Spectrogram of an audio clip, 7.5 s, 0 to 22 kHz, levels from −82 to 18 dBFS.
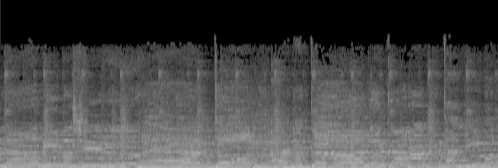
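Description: At 5.75 to 5.77 s a single loud pop sits on top of the sound, which carries on underneath. A sudden voltage step, likely from a plug, switch or static discharge, peaks a few dB above the audio, showing as a sharp waveform spike and a thin broadband vertical stripe on a spectrogram.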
